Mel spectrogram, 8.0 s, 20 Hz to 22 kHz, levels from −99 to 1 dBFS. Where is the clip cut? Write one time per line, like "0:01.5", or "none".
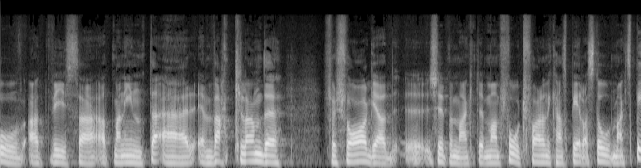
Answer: none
